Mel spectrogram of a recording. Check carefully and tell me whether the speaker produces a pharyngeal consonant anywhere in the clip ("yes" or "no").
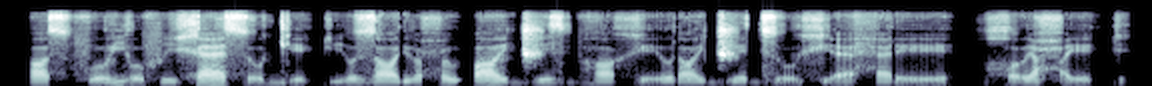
yes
